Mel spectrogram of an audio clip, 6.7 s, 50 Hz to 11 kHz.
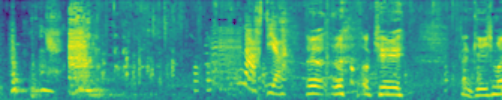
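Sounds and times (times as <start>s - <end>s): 
chickens clucking and squawking agitatedly in enclosure: 0.0s - 6.6s
speech: 3.5s - 5.5s, 6.2s - 6.6s.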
